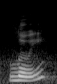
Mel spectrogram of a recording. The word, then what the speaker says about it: Louis: This is Louis, or Louis, depending on how you want to pronounce it.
